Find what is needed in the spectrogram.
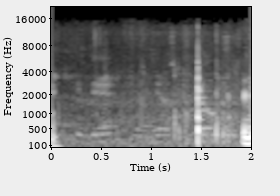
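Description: A tennis ball struck by a racket once, a single sharp pop about one and a half seconds in, with a few faint clicks around it.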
